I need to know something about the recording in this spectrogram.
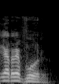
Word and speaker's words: Carrefour: A ver, primera pregunta, ¿cómo se dice Carrefour? Carrefour. Carrefour, está bien. Muy Tenemos que bien, aprender porque, está viste, bien, acá decimos Carrefour, ¿no?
